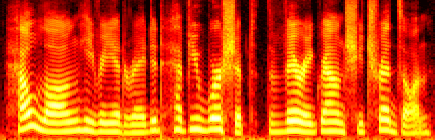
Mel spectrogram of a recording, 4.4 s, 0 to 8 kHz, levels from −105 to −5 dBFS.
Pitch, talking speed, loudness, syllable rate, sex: 195 Hz, 180 wpm, -18 LUFS, 4.9 syllables/s, female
